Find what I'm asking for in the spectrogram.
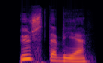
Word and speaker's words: ystäviä: Ystäviä.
